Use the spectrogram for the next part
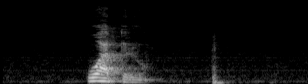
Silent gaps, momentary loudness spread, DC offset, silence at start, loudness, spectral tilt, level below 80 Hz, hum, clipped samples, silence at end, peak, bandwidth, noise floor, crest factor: none; 23 LU; under 0.1%; 0.9 s; -19 LUFS; -8 dB/octave; -50 dBFS; none; under 0.1%; 0.85 s; -2 dBFS; 15 kHz; -59 dBFS; 22 dB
